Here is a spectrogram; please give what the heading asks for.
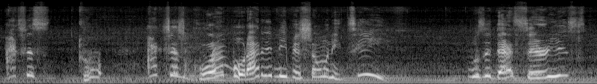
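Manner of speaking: high, squeaky put-on dog voice; dog's indignant voice. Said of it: "She's like".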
